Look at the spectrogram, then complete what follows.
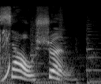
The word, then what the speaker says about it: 孝順: Berbakti bahasa Mandarinnya xiao shun.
